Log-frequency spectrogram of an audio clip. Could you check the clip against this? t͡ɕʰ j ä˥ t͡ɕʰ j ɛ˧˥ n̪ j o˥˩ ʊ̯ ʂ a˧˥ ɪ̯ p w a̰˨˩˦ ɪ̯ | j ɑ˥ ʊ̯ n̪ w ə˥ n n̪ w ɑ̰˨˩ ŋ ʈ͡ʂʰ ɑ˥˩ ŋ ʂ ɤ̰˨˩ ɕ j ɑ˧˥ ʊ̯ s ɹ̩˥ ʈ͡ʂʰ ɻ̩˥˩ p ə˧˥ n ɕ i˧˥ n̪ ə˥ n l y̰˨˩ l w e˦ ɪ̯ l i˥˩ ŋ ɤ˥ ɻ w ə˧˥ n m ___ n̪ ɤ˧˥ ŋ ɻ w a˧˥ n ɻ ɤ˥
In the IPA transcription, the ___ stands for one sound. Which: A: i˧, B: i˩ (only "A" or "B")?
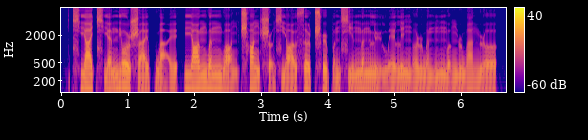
A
